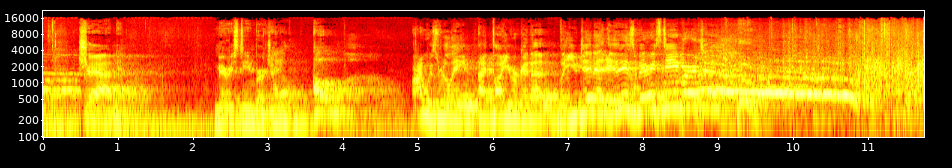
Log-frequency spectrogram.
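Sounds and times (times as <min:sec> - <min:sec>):
speech: 0:00.6 - 0:01.4, 0:02.3 - 0:04.2, 0:04.9 - 0:09.7
audience applause: 0:08.8 - 0:11.7.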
